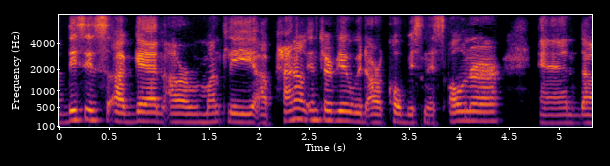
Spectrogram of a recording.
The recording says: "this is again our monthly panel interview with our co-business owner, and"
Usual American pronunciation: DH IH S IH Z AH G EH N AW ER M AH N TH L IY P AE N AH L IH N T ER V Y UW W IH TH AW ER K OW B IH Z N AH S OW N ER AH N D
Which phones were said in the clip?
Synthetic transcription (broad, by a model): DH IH S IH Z AH G EH N AW ER M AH N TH L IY P AE N AH L IH N T ER V Y UW W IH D AW ER K OW B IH S N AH S OW N ER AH N D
